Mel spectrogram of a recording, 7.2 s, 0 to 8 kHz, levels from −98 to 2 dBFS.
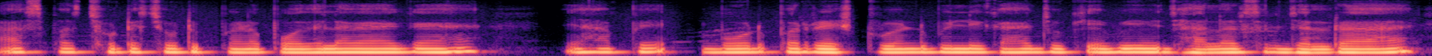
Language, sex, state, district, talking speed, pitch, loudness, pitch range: Hindi, male, Jharkhand, Palamu, 200 wpm, 140 Hz, -15 LUFS, 135-140 Hz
